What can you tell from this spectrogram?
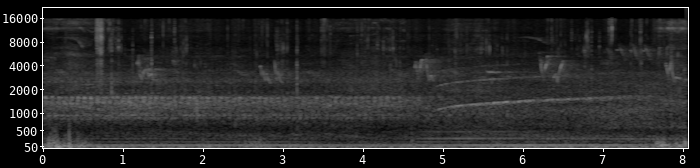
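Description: Steady low hum of traffic under a highway overpass, with short bird chirps over it. In the second half a long high wail rises slowly in pitch.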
